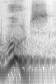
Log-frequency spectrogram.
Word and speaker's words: Łódź: L-O-D-Z it is pronounced, but it is University of Łódź.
